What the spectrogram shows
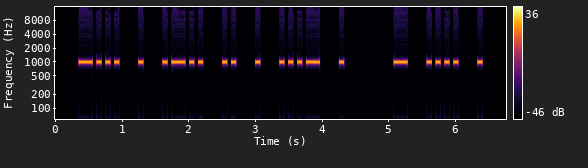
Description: Morse code, heard as a keyed tone, about 18 wpm, spaced as for 15 wpm, 1000 Hz. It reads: BELIEVE THE
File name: qotdfiles / 15wpm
